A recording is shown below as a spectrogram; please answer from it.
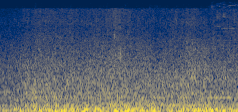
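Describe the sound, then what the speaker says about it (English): Rushing water drains away in Wuthering Waves as a flooded area's level drops, a steady broadband wash like surf or wind that stays loud and unbroken throughout. "Ah, and the water goes down."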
